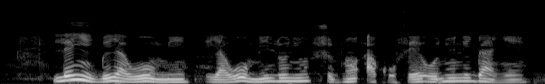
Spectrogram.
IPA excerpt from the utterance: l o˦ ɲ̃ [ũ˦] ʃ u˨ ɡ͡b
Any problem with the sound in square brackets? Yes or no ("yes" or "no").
no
